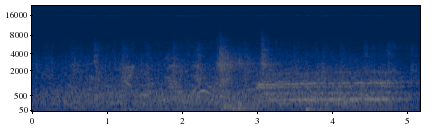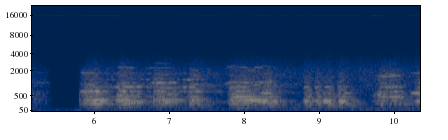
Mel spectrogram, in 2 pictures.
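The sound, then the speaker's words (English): A steam transport train departs, rumbling and clattering steadily with hissing noise and tonal whines; it is one of 3 transport trains taking Regiment List of the 6th Bavarian Reserve Regiment to Flanders on October 21st. After a brief drop-out, a voice talks over the fainter rolling sound of the train. “On October the 21st, Regiment List, a part of the 6th Bavarian Reserve Regiment, was loaded onto 3 transport trains and set off for Flanders.”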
